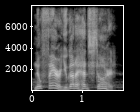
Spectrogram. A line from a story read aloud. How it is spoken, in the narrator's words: Rick whined, as he scrambled to catch up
